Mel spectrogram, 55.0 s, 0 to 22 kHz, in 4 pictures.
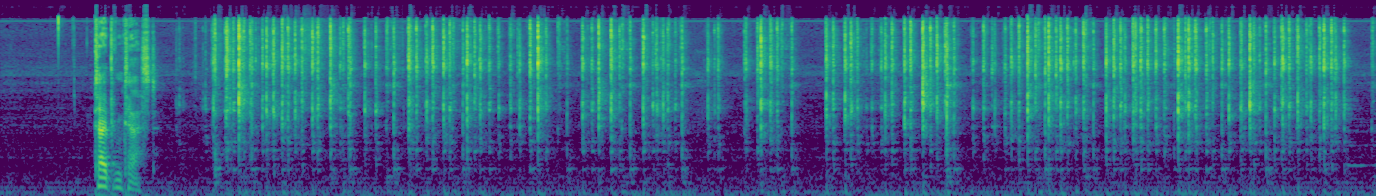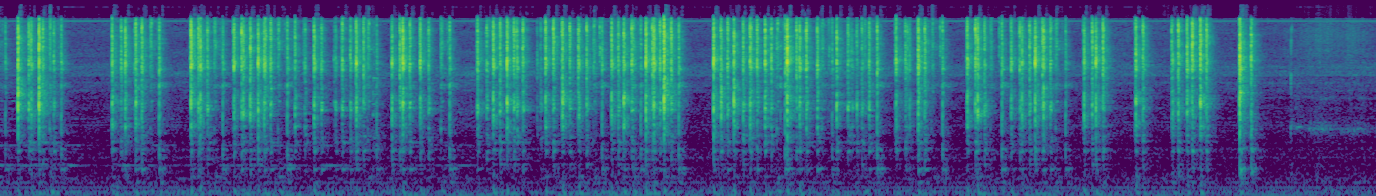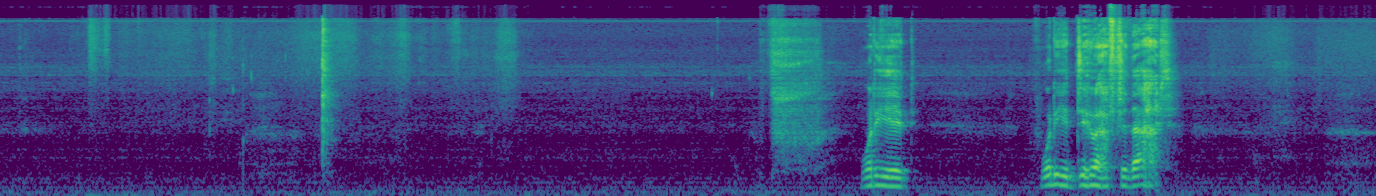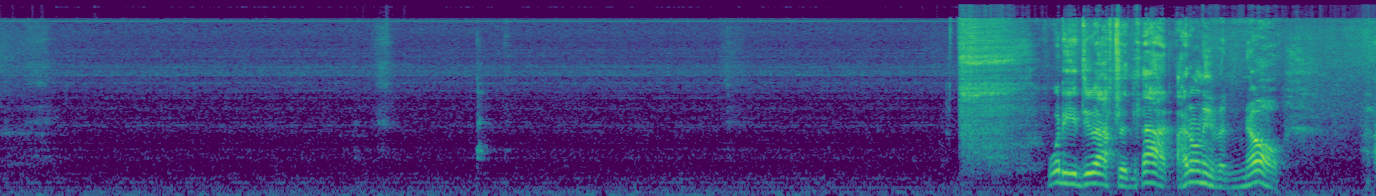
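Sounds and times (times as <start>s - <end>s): mechanical keyboard typing: 1.8s - 26.4s.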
